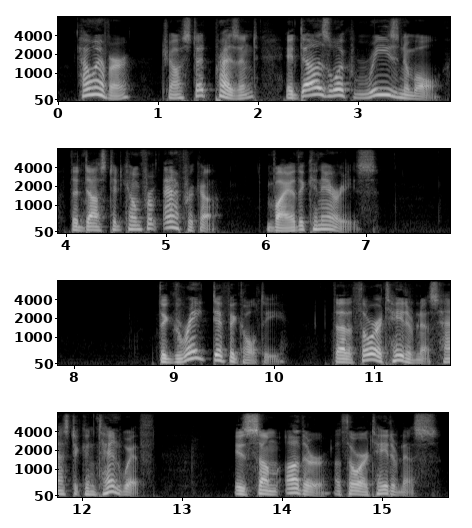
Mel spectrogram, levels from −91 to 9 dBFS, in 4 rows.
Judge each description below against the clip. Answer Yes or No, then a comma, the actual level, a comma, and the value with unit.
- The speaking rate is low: Yes, slow, 115 wpm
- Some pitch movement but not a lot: No, wide, 8.1 semitones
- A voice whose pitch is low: Yes, low, 130 Hz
